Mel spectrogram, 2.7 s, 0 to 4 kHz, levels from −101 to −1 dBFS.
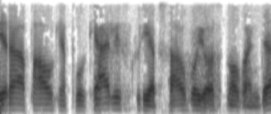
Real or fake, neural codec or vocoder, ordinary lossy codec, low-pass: fake; vocoder, 22.05 kHz, 80 mel bands, Vocos; AAC, 16 kbps; 3.6 kHz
